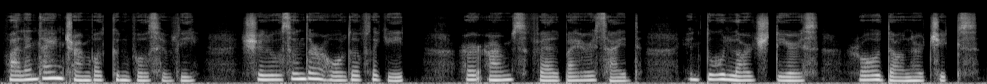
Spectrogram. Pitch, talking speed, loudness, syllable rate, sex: 200 Hz, 145 wpm, -16 LUFS, 4.5 syllables/s, female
